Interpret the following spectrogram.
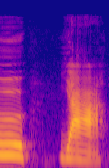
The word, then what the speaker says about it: อย่า: แน่ นอน เพราะ อะไร เพราะ คำ นี้ เขียน ว่า อย่า ก็ จริง แต่ ใน การ อ่าน เรา อ่าน ว่า อย่า อ่าน เหมือน มี ห หีบ นำ อยู่ ก็ เหมือน กัน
